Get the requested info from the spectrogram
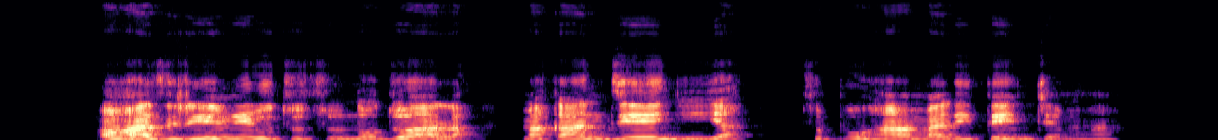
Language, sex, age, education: Igbo, female, 30-45, tertiary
